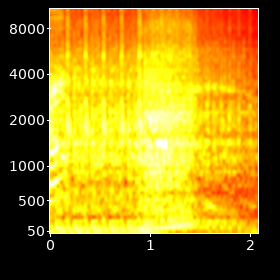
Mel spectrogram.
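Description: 1997 Ford F-250's 7.3-litre turbo-diesel V8 running at the tailpipe with an even low pulse, revving up about halfway through with a rising pitch, then easing off.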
